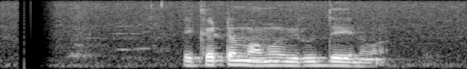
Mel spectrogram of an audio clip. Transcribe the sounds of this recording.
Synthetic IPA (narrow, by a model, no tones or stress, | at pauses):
ekəʈəmamɐʋiɾud̪ʱːeenɐʋa̰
